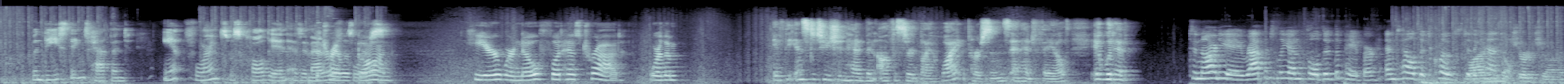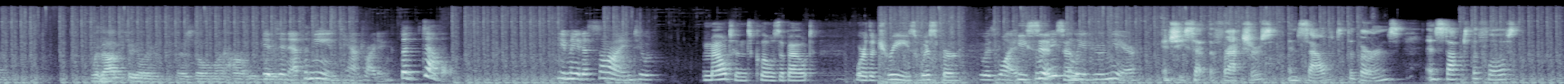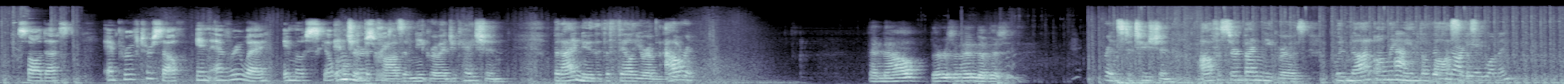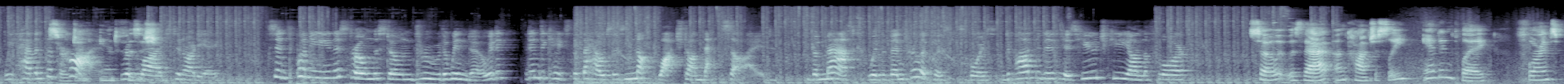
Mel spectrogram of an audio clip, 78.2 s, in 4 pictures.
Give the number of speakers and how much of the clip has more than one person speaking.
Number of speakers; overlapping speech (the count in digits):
5, about 9%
